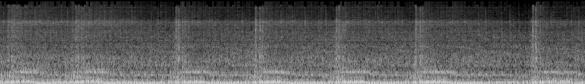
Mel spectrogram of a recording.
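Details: New Ariens Ikon mower with a Kawasaki FR691V V-twin, 5 hours old, surging since new, before the carburetor is cleaned: idle swells and sags roughly every 0.8 seconds and never settles; surging idle.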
